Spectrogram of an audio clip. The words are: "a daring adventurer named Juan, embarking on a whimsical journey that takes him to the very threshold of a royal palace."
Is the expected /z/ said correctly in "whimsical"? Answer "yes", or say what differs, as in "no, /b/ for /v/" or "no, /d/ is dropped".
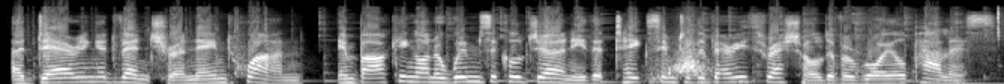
yes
